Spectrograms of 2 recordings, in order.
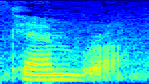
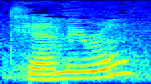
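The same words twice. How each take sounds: First: The middle vowel is silent, leaving two syllables. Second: The middle vowel is pronounced as a full syllable. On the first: The speaker calls it right. "it's camera. So the E is silent" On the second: The speaker calls it wrong. "It's not camera"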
